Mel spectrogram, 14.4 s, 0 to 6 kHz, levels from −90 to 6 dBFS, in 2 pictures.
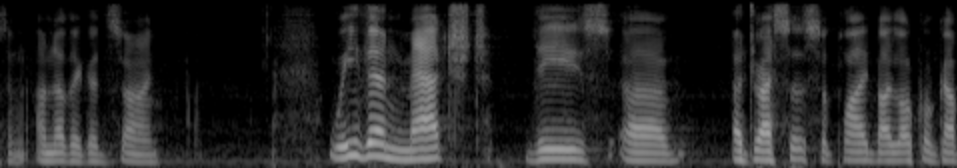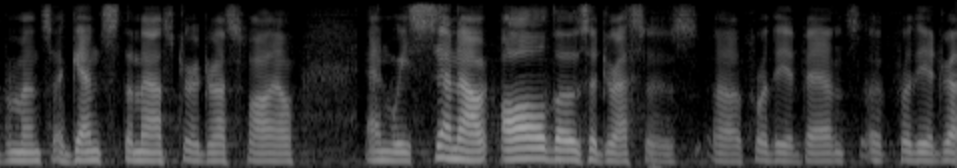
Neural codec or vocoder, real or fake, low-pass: codec, 44.1 kHz, 7.8 kbps, Pupu-Codec; fake; 5.4 kHz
